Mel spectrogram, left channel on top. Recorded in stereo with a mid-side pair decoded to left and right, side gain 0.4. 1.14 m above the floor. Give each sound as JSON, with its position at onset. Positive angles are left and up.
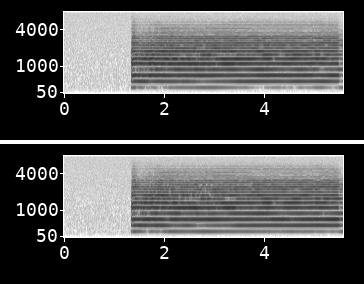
{"t": 1.3, "sound": "a trumpet", "azimuth_deg": 10, "distance_m": 4.0}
